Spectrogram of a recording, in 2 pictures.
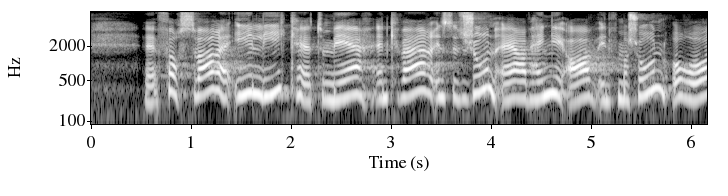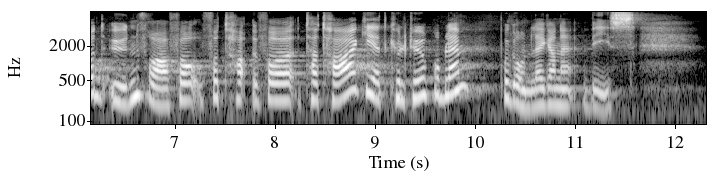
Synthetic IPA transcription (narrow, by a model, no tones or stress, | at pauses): fɔʁsʋɑːʁəʔɪliːkheːt̪mɛɛnkʰʋæːʁɪnst̪ɪt̪ʉʃuːnæɑːʋhɛŋːɪʔɑʋɪnfɔmɑʃuːnɔʁoːd̪ʉːt̪nfʁoːfɔ | fɔt̪ʰɑːt̪ʰɑːɡɪɛt̪kʰʉlt̪ʰʉːʁpʰʁʊbleːmpʰɔɡʁʉnlɛɡɑnəʋiːs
